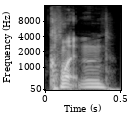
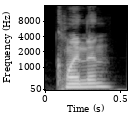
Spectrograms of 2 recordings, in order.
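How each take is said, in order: First: The t in the middle is clearly pronounced. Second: The t in the middle is dropped. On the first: "not Clinton" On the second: "but Clinton"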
